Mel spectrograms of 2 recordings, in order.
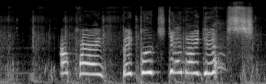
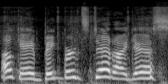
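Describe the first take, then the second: First: It is said in a put-on puppet character voice. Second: It is said in a plain, normal speaking voice.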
